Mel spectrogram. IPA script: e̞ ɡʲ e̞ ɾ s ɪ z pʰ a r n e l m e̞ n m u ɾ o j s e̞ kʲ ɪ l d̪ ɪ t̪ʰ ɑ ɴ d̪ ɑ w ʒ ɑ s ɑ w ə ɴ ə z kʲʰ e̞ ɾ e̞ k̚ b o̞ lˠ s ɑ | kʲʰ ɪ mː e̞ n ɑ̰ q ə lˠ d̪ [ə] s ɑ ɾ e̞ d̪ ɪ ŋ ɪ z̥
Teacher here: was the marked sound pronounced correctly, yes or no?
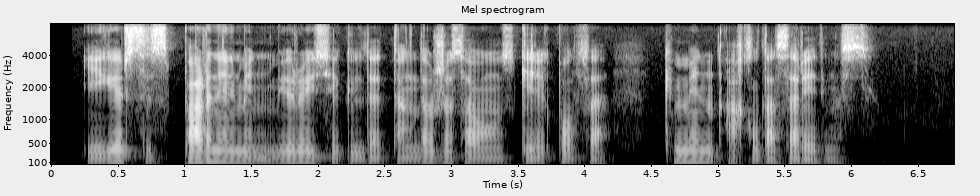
no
